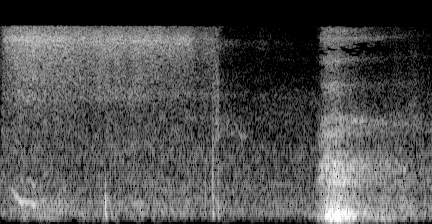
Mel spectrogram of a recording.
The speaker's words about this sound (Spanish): Así que tomen una respiración profunda.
